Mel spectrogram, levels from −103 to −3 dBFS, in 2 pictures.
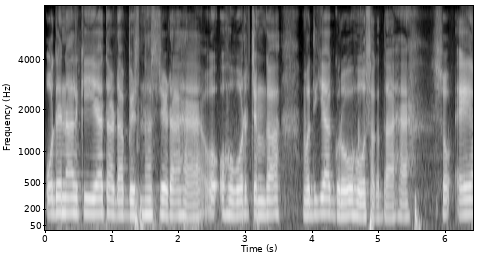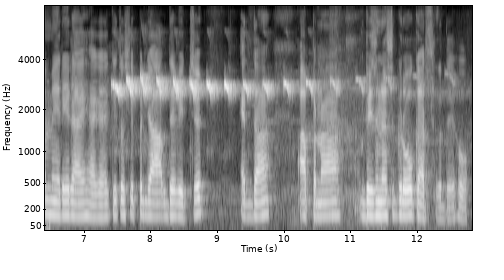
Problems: constant background noise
